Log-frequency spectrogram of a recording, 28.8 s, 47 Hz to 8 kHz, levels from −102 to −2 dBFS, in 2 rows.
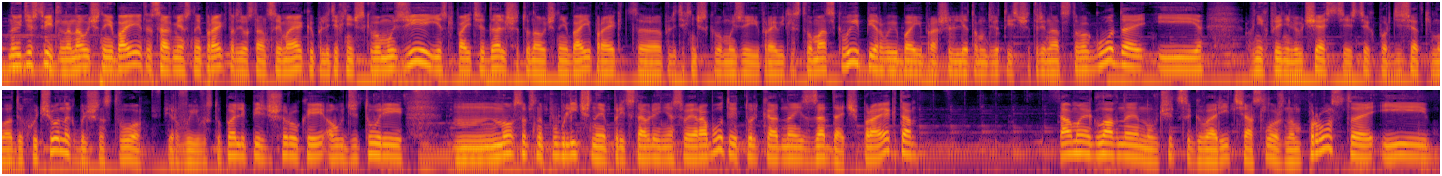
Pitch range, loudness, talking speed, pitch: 115-145 Hz, -29 LUFS, 140 wpm, 125 Hz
